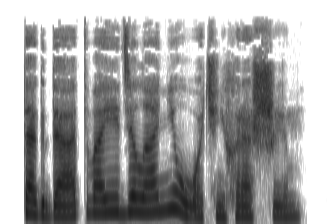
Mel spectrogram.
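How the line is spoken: Sad witch. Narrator (Russian): печально уведомила ведьма

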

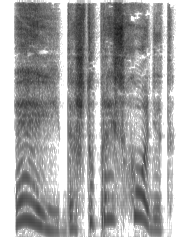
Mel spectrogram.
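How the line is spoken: Loud whisper. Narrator (Russian): громко зашептала Вероника

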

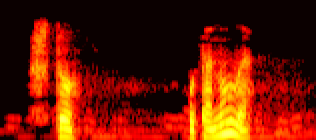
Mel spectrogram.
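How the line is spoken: Trembling question. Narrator (Russian): дрожащим голосом спросил Юкинага

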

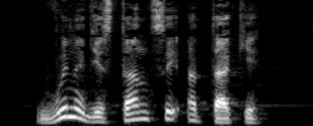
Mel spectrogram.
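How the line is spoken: Mechanical computer voice. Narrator (Russian): сообщил компьютер механическим голосом

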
